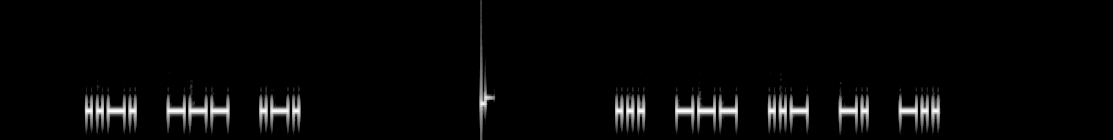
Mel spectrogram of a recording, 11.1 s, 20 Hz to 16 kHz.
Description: Morse code, heard as a keyed tone, about 21 wpm, spaced as for 16 wpm, 700 Hz. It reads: FOR SOUND
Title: 2x Character Spacing - Top 300 Words - 22wpm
